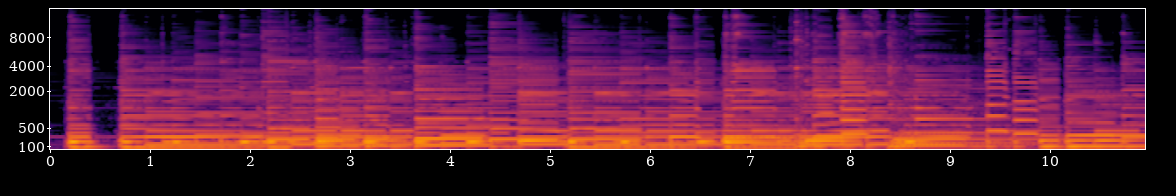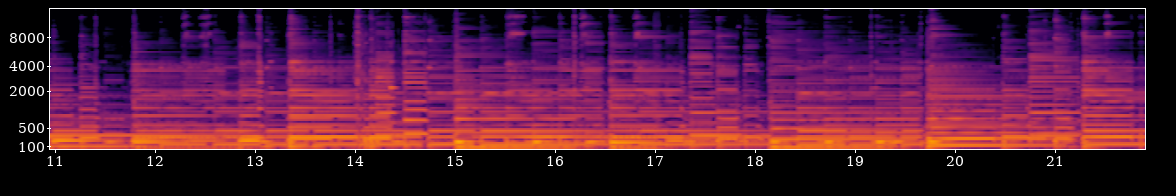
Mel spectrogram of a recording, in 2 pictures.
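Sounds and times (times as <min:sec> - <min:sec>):
guitar playing for a mic test: 0:00.1 - 0:21.8.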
